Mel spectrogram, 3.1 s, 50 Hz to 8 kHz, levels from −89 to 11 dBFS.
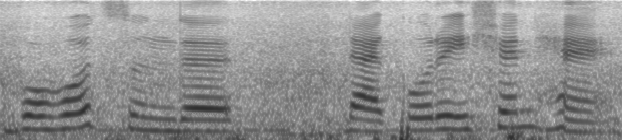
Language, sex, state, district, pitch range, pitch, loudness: Hindi, female, Haryana, Rohtak, 240-285 Hz, 275 Hz, -16 LUFS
